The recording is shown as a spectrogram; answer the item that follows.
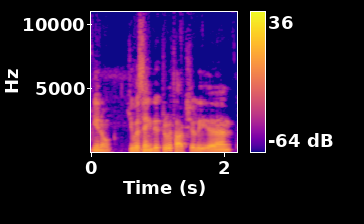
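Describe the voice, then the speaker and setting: Here the Greek guest, a fortyish barbell company production manager, talks a little fast in a low, creaky, somewhat mellow voice. His casual podcast storytelling carries a Greek accent, lots of laughing and joking, and a steady stream of "you know."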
